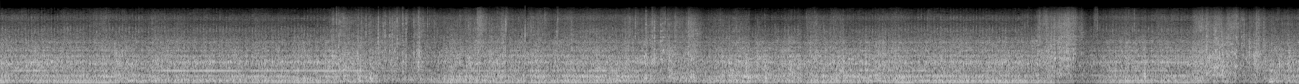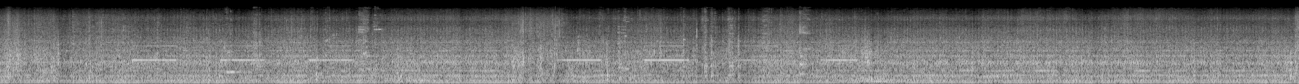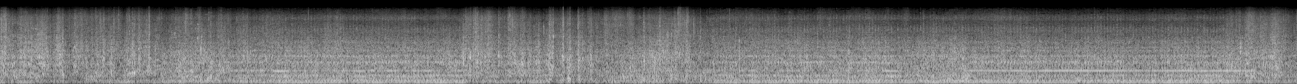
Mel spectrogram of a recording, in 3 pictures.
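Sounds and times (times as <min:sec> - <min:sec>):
machine engine running: 0:00.0 - 0:38.9
timber cracking and crashing: 0:03.2 - 0:09.1, 0:10.0 - 0:16.8, 0:18.0 - 0:21.0, 0:25.8 - 0:34.6, 0:38.2 - 0:38.9.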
